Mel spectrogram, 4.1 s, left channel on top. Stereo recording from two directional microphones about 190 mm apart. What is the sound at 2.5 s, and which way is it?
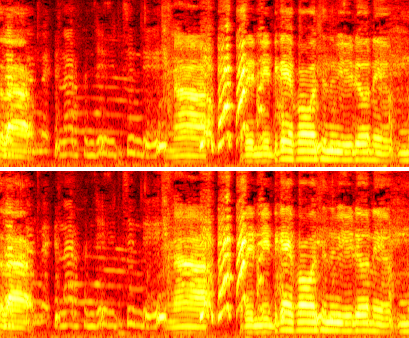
Speech, 25° right (ahead or behind).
